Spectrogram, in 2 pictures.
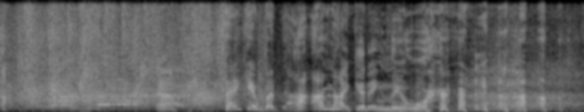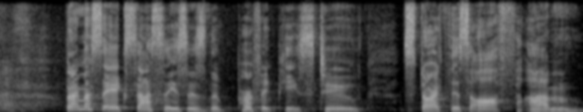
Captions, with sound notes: Thank you, but I'm not getting the award (laughs), but I must say SSIS is the perfect piece to start this off.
